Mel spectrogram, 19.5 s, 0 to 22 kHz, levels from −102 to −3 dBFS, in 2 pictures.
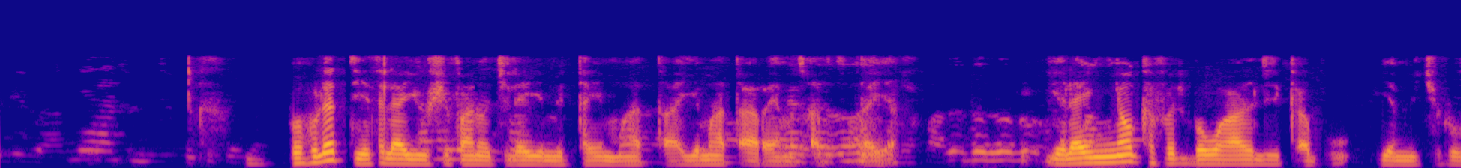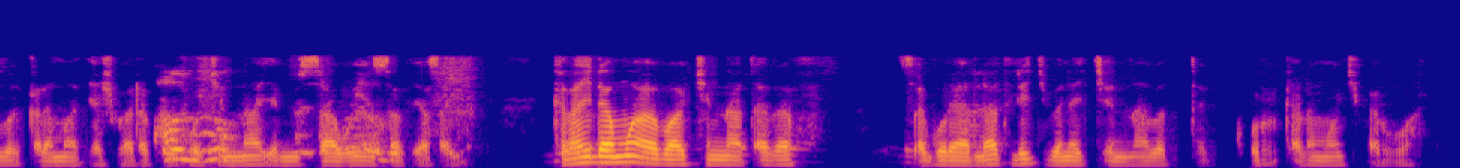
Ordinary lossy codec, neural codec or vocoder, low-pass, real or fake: AAC, 48 kbps; none; 5.4 kHz; real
